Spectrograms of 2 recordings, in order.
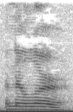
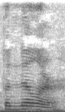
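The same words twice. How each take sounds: Both takes have the same delivery.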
